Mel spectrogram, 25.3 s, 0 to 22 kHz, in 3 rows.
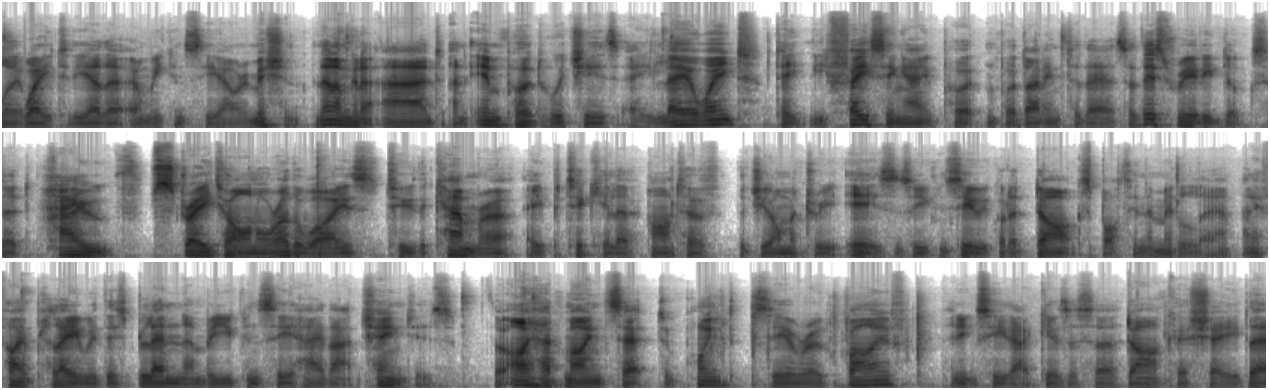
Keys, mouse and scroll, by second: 2.2 click, 4.4 click, 5.9 click, 17.0 click, 21.6 KP_Decimal, 21.9 KP_0, 22.4 KP_5, 22.9 KP_Enter.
